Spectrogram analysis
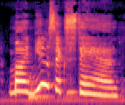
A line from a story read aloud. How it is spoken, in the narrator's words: chirped the bird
